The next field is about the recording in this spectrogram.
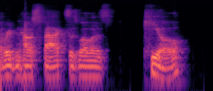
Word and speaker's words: Khill: Am I pronouncing it right? It is just K-H-I-L-L, Keel. – I think that counsel pronounced it Keel, but Keel? Okay. – The media seems pronouncing it as Keel, so.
